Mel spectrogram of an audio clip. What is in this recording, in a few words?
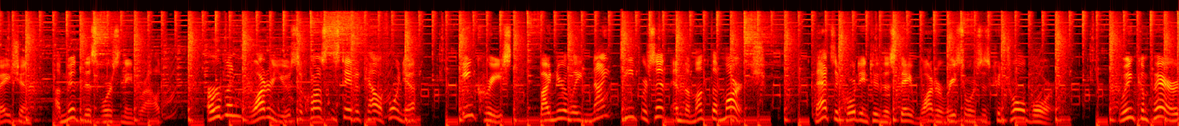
NEWS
